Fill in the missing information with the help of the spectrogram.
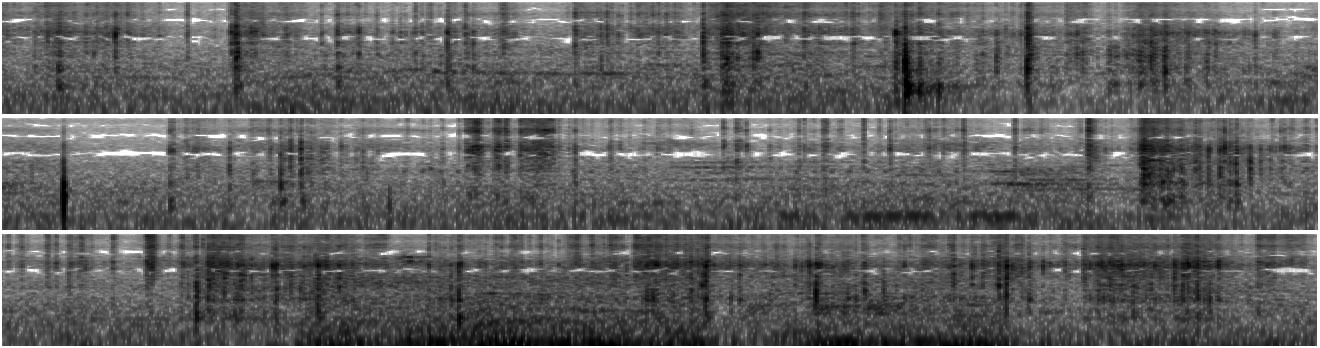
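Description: A metal kitchen knife scrapes and cuts a hand-sized solid ball of compacted dry brown sand held in the palm, so it crumbles onto lined paper. Dense, gritty crunching and bright crackles run throughout, with sharper snaps as chunks break away and a faint low hum joining in the last few seconds.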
